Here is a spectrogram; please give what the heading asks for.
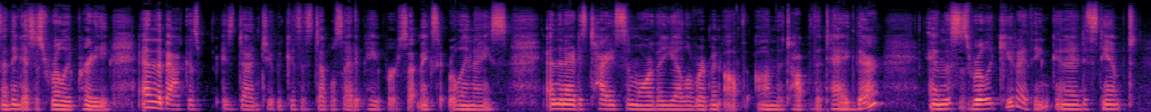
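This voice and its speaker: A woman with a raspy, slightly cold-affected voice giving a casual, chatty craft demonstration. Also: deep voice. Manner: chatty, informal, explanatory. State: coming down with a cold. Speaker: craft video host.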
